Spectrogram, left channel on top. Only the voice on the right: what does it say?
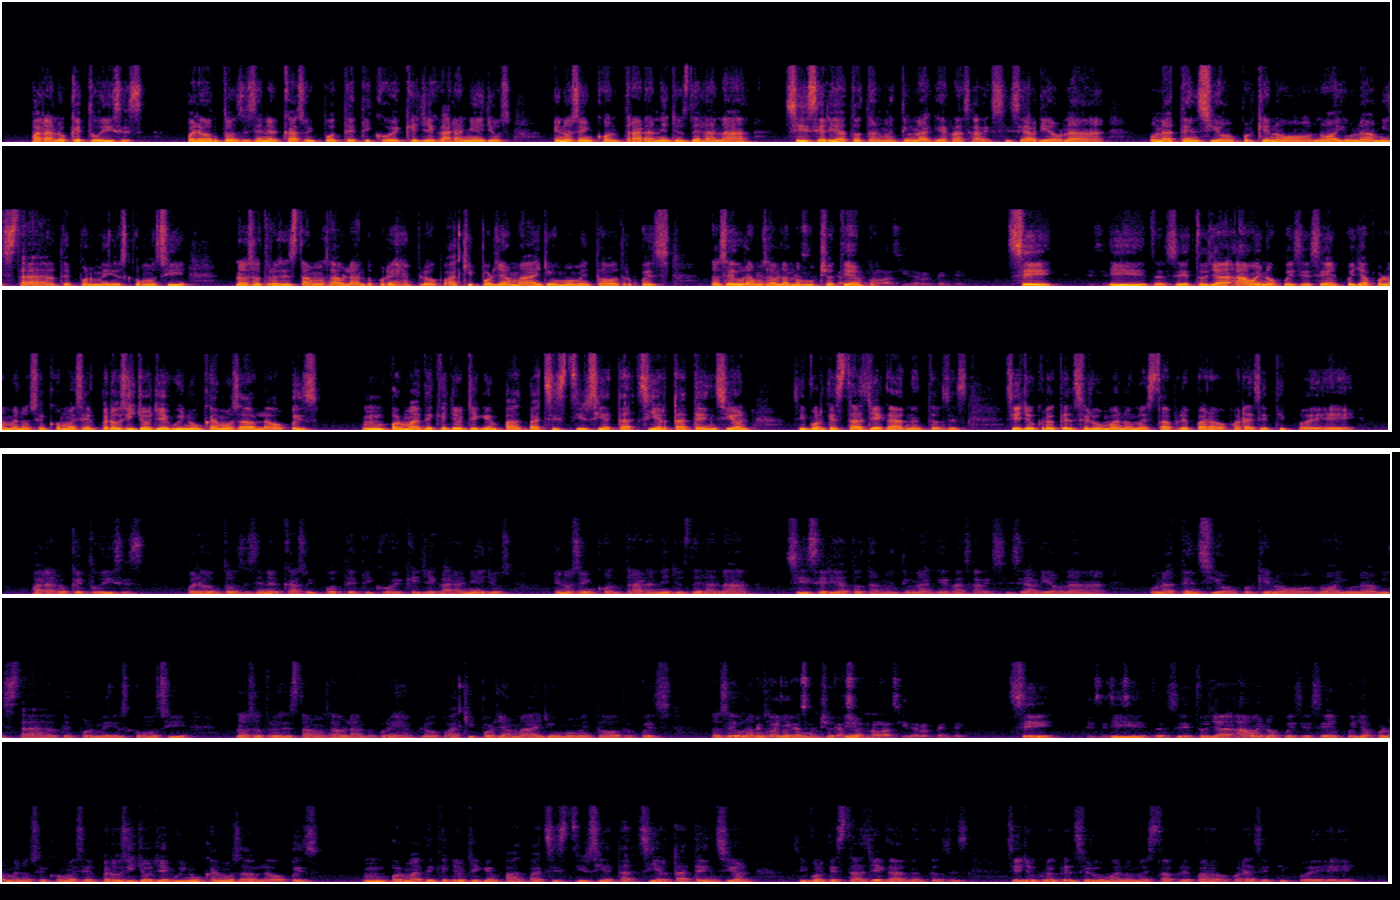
Como
que tú
llegas
a mi casa,
¿no? Así de repente.
Sí, sí,
sí, sí.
